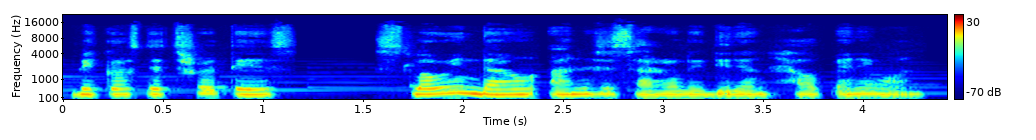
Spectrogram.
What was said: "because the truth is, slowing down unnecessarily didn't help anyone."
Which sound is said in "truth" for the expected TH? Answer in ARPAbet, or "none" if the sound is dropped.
T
